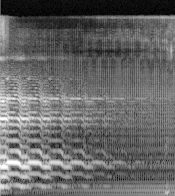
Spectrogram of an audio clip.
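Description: A man's amplified voice dying away in echoes through the sound system, fading out over about a second and a half, then a faint low hum until he speaks again.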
